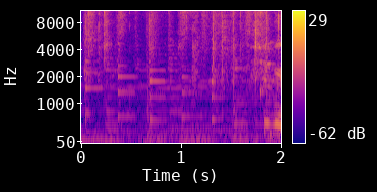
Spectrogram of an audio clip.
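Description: Background music: a soft instrumental track of held notes over a steady low pulse. A woman's voice starts near the end.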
